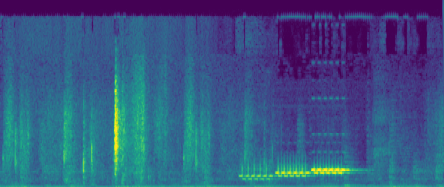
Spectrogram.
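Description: A telephone rings in a dramatic scene: a short series of bright electronic ring tones rises in pitch midway through, clear and close over a low background hum.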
